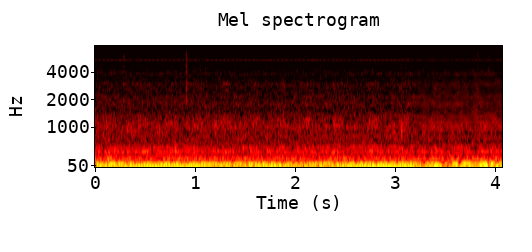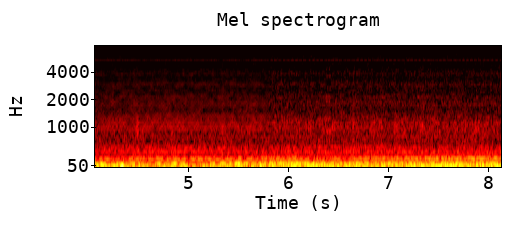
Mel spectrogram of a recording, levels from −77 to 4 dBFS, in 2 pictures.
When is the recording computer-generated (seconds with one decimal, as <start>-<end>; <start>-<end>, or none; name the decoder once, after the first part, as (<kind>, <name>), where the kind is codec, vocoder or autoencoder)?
3.2-5.8 (vocoder, Vocos)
